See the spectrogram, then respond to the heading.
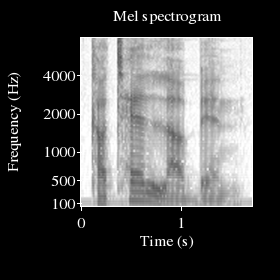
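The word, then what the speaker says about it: κατέλαβεν: Katelaben, katelaben. So verse 5 reads, kai tophos en te skotia phaine, kai he skotia auto u katelaben.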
